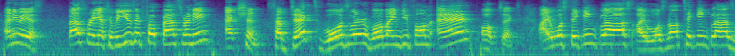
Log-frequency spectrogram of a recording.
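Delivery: lecture voice. Acted. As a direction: teach the rule to the class slowly. Teacher lecturing to class. (कक्षा को धीमे, ऊँचे स्वर में पढ़ाते हुए)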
